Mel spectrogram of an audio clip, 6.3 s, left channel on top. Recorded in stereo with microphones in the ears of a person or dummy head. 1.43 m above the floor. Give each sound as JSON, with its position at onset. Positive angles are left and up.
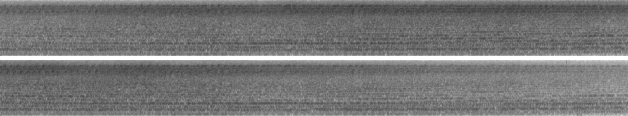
{"t": 0.0, "sound": "a drone", "side_deg": -25}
